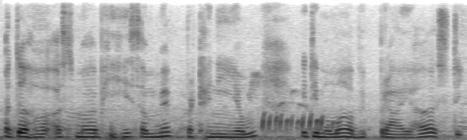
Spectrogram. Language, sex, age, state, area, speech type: Sanskrit, female, 18-30, Goa, rural, spontaneous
